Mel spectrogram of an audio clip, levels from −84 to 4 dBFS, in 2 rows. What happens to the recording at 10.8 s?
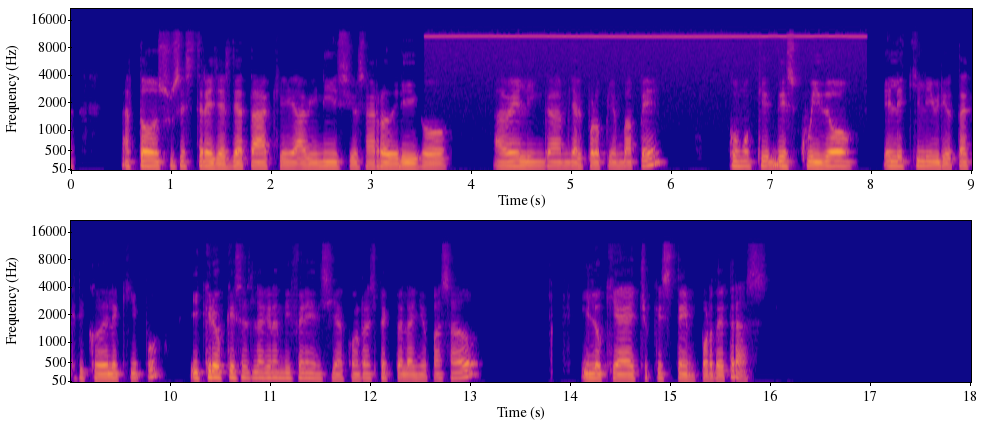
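Nothing goes wrong at 10.8 s; the speech carries on intact, with no dropout, click, distortion or other fault at that point.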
